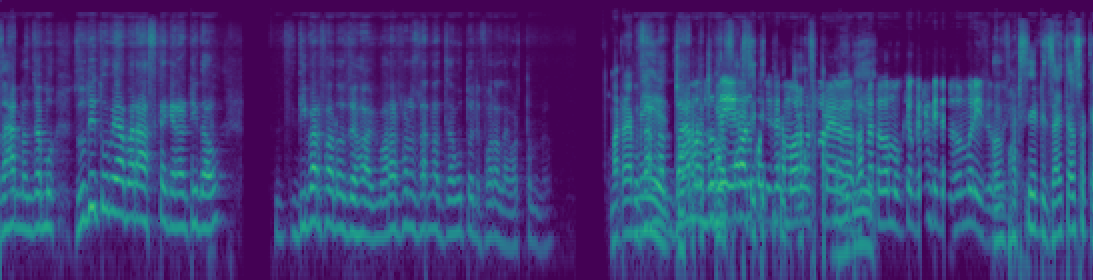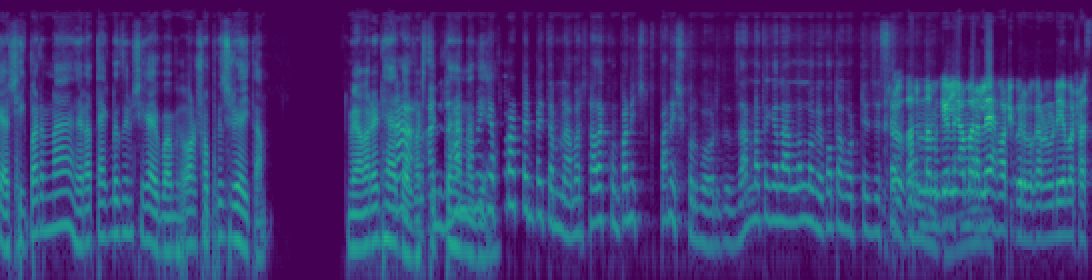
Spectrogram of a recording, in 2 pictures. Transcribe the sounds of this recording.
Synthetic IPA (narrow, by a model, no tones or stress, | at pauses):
zaɦanːand͡ʑamud͡ʑod̪it̪umiamaɾeaskeɡɛɾaɳʈid̪ɛo | d̪ibaɾfʰaɾod͡ʑeɦɔamimɔɾaɾfʰɔɾezanːat̪d͡ʑamut̪ojlifɔɾalakoɾt̪amna | t̪omaɾamianːazaɦaaoiekimɔɾaɾfʰɔɾezaiat̪ezamukeɡɛɾaɳʈid̪ɛmmolijzamifʰaʈsiiʈid͡ʑajt̪easʰɔkɛʃik̚baɾenaeɾat̪eɛk̚ʈad̪inʃikʰajboamit̪o̰maɾʃɔbkit͡ɕʰuɾiɦajt̪a̰m | t̪umiamaɾeʈʰɛaaaaimizɦanaameɡɛfɔɾaɾʈːajmpajt̪amnaamaɾʃaɾakʰːonpaniʃpaniʃkoɾbod͡zanːat̪eɡɛlealːaɾlɔɡekɔt̪ʰakoʈt̪ed͡ʑesɛzanːamɡɛleamaɾlɛɦɔɾakoɾibokaɾɔnuɽiamaɾʃast̪i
